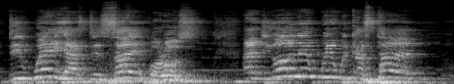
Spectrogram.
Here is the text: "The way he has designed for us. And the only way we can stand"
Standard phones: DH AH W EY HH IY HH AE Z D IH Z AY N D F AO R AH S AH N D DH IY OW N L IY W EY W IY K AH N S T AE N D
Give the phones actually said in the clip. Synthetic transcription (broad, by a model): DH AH W EY HH IY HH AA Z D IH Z AY D F AO R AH S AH N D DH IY OW N L IY W EY W IY K AH N S T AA N D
